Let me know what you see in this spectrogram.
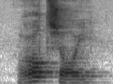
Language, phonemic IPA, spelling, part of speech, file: Dutch, /ˈrɔt.zoːi̯/, rotzooi, noun, Nl-rotzooi.ogg
- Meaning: 1. mess 2. rubbish, garbage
